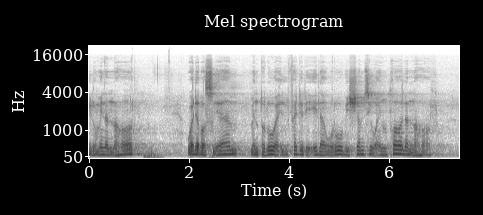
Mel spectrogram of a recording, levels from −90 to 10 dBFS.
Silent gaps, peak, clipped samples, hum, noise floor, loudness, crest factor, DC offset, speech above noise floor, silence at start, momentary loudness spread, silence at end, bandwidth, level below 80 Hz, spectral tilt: none; -2 dBFS; under 0.1%; none; -43 dBFS; -21 LUFS; 18 dB; under 0.1%; 23 dB; 0 s; 15 LU; 0 s; 15 kHz; -50 dBFS; -5.5 dB/octave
